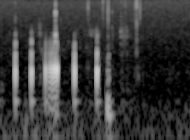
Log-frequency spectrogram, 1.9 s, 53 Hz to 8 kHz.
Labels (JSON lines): {"label": "biophony, knock croak", "recorder": "SoundTrap 300"}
